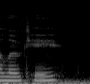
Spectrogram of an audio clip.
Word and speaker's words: Loki: Am I saying that right? Loki? – Yeah, Loki. – Loki. – Loki. Loki. – Loki. – Loki. I feel like I'm saying high low key.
